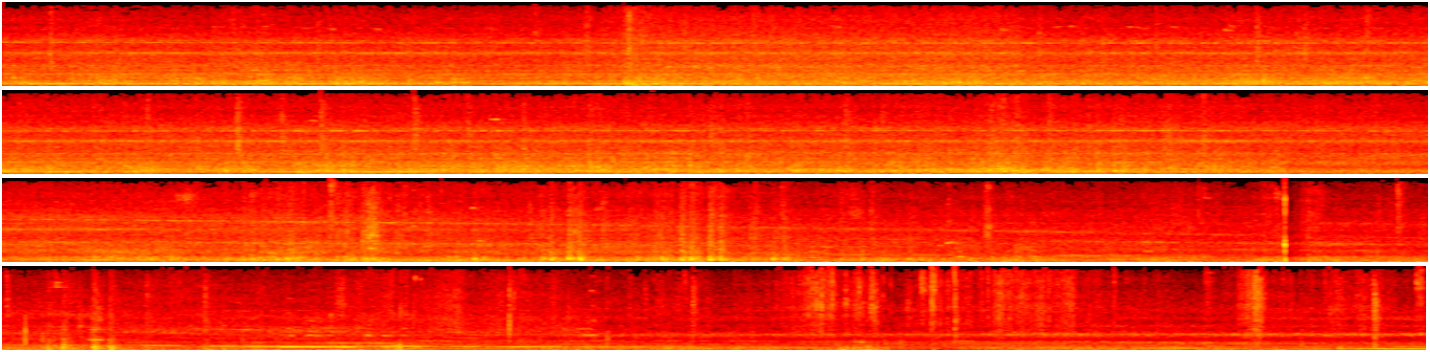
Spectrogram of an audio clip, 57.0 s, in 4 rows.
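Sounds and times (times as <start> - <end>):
wheel and track rumble: 0.0 - 57.0
rail-joint clicks and knocks: 42.4 - 45.0.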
